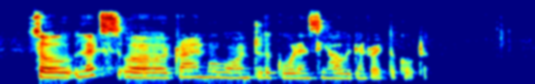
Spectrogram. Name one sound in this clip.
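A young woman talks calmly and clearly into a close microphone.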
